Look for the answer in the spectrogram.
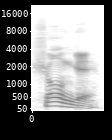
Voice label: "shonge", omaha language

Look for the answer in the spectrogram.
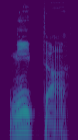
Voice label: "ninta", Omaha

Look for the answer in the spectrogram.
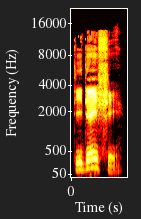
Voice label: "dideshi", Omaha

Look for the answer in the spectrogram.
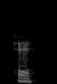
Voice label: "e", Omaha

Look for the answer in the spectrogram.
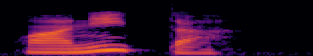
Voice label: "waninta", Omaha

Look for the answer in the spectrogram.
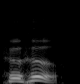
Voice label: "huhu", Omaha

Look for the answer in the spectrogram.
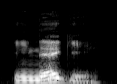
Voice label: "inegi", Omaha

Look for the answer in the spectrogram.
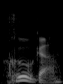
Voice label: "xuga", Omaha

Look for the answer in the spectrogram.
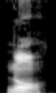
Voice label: "non", Omaha

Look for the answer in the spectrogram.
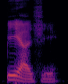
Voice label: "pizhi", Omaha

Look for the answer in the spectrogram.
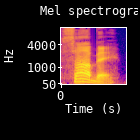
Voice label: "sabe", Omaha

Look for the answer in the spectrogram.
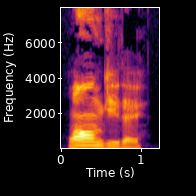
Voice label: "wongithe", Omaha

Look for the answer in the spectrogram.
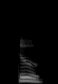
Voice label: "tu", omaha language

